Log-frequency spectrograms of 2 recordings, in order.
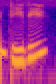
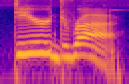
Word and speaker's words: Deirdre: sonnet or something hi didi Deirdre I know it's got that tricky second syllable but I figured it out by age two don't give up you'll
